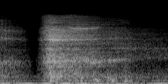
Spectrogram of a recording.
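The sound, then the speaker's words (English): A voice makes a single drawn-out, raspy imitation of snoring, loud, rumbling for about a second after a brief pause, with no other talking. “In the middle of September, yeah, I can snore about the baseball schedule announcement.”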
